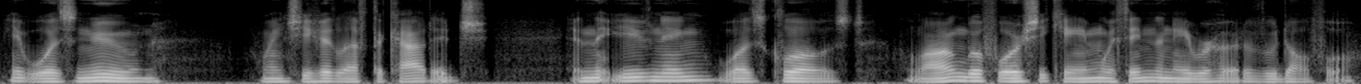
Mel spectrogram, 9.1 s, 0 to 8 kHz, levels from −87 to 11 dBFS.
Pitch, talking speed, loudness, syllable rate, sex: 110 Hz, 150 wpm, -18 LUFS, 4.6 syllables/s, male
